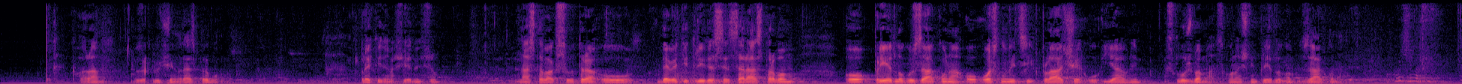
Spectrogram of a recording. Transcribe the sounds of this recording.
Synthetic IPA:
xʋaːla | zakʎut͡ʃuje̞mɾaːspɾaʋu | pɾe̞kid̪a̰msje̞d̪nit̪su | naːst̪aʋaksut̪ɾaʔu | d̪e̞ʋe̞t̪it̪ɾiːd̪e̞se̞t̪saɾaːspɾaʋo̞m | opɾjed̪lo̞ɡuzaːko̞naʔo̞ʔosno̞ʋit̪siplaːt͡ʃe̞ʔujaːʋnim | slˠuʒbama̰sko̞nat͡ʃnimpɾjed̪lˠo̞ɡo̞mzaːko̞na̰

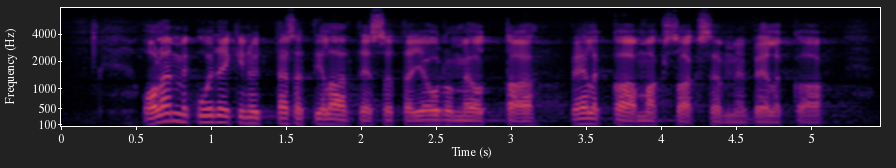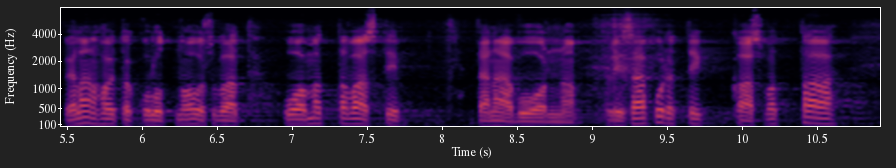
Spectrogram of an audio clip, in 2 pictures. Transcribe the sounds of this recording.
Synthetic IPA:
olemːekuit̪eŋkinyt̪t̪æsːæt̪ilɑnt̪ˑeːsːɑet̪ːæjoudumːeot̪ːɑːʋelkɑːmɑksɑːksemːeʋelkɑː | ʋelɑnɦo̞jt̪ːokulut̪nousiʋɑt̪huomɑt̪ːɑʋɑst̪i | t̪ænæʋuonːɑlisæpudet̪ːikɑsʋɑt̪ːɑː

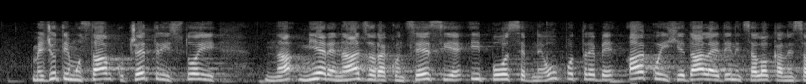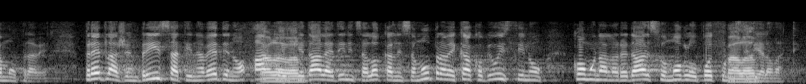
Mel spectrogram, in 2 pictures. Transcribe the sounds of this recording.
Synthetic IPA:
me̞d͡ʑut̪imust̪aːʋkut͡ʃe̞t̪iɾist̪o̞ji | namje̞ɾe̞naːd̪zo̞ɾako̞nt̪se̞sije̞ʔipo̞ːse̞bne̞upo̞t̪ɾe̞be̞ako̞ixje̞d̪aːlaje̞d̪init̪salo̞kalˠne̞samupɾaʋe̞ | pɾe̞d̪lˠaʒe̞mbɾiːsat̪inaʋe̞d̪e̞no̞ʔakojixjed̪aːlajed̪init̪salˠo̞kaːlne̞samoupɾaʋe̞kako̞biuist̪inu | ko̞munalˠno̞ɾe̞d̪aːɾst̪ʋo̞mo̞ɡlo̞upo̞t̪̚punosd̪jelo̞ʋat̪i̥

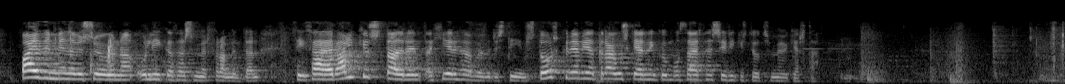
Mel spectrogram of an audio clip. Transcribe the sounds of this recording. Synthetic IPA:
paːjðɪmːɪðavɪðsœːɣʏnaʔɔɣliːkaθasɛmɛɾ̥fɾamːɪnt̪an | θiθaðɛɾalcʏr̥st̪aðɾejnt̪aðçɛːɾɦavavɛːɾɪst̪iːjɪnst̪owɾ̥kʰɾɛːvjat̪ɾaːɣʏscɛɾðiŋkʏmɔɣθaðɛɾ̥θɛsːɪɾiːcɪst̪jowt̪sɛmhœvʏcɛr̥t̪a

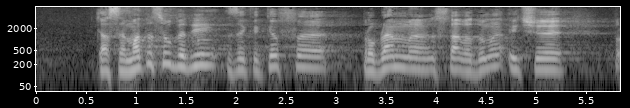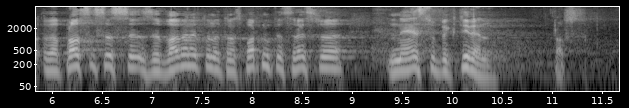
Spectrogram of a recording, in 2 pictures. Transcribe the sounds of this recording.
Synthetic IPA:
t̪ʲasɐmat̪əsɛʊbɛd̪izɐkɐkɤf | pɾoblɛmst̪avəd̪uməʔit͡ʃɛ | vɐpɾɔsəsəszɐbavʲɐnɛt̪onɐt̪ɾɐnspɔɾt̪nit̪ɛsɾɛt̪st̪vənɛɛsʊbɛkt̪ivɛn | pɾɔ̰s

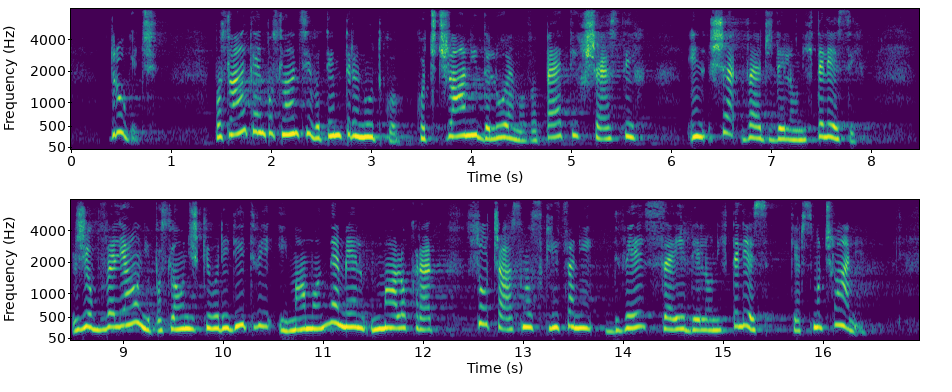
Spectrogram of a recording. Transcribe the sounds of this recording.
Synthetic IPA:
d̪ɾuɡḭt͡ʃ | pɔslaːŋkɛinpɔslaːnt̪siʋət̪eːmt̪ɾɛnuːt̪kukɔt̪t͡ʃlaːnid̪ɛluːjɛmɔʋəpɛːt̪ixʃɛːst̪ix | inʃɛʋɛd͡ʒd̪eːlɔwnixt̪ɛleːsix | ʒeɔbʋɛljaːwnipɔslɔwniʃkiuɾɛd̪iːt̪ʋiːmaːmɔnɛmemaːlɔkɾat̪sɔt͡ʃaːsnɔskliːt̪sanid̪ʋeːsɛjid̪eːlɔwnixt̪ɛleːskjeɾsmɔt͡ʃlaːnḭ

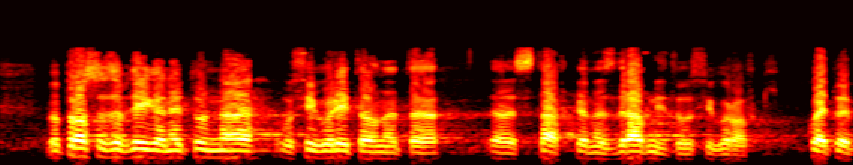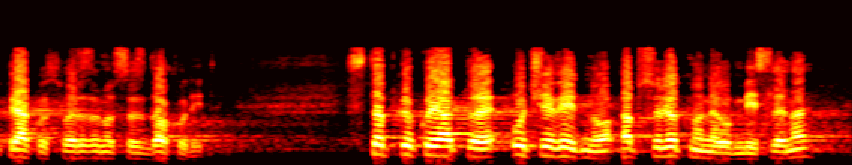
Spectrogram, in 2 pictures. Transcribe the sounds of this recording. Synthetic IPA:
vɐpɾɔsəzɐvd̪iɡənɛt̪onɐosiɡʊɾit̪ɛlˠnət̪əst̪afkənɐzd̪ɾavnit̪ɛosiɡʊɾɔ̰fk̟ʲi̥koɛt̪oɛpɾʲakosvɤɾzɐnosɐzd̪ɔxod̪ḭt̪ɛ̥ | st̪ɤp̚kəkojat̪oɛot͡ʃɛvid̪noʔɐpsolʲut̪nonɛobmislɛnə

